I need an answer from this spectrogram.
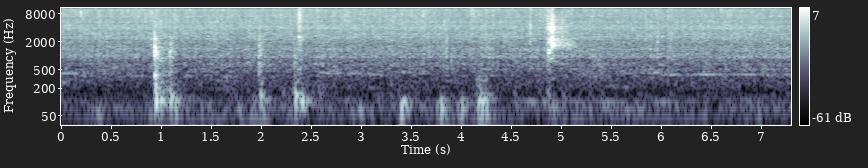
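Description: Chicken pieces and onions sizzling steadily in a hot pot, with a handful of short clicks and knocks at irregular moments in the first five seconds.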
